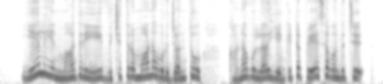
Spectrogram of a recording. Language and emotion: Tamil, fearful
